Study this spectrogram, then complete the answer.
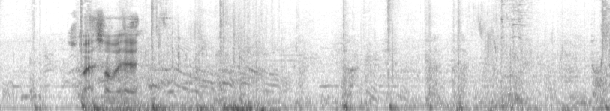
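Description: A magic blast crackles and whooshes.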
